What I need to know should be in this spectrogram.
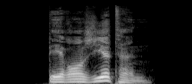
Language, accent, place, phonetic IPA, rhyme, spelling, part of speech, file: German, Germany, Berlin, [deʁɑ̃ˈʒiːɐ̯tn̩], -iːɐ̯tn̩, derangierten, adjective / verb, De-derangierten.ogg
- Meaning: inflection of derangiert: 1. strong genitive masculine/neuter singular 2. weak/mixed genitive/dative all-gender singular 3. strong/weak/mixed accusative masculine singular 4. strong dative plural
